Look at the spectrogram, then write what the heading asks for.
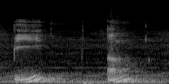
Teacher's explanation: Có é a última sílaba e a última sílaba é a mais forte, ou seja, é a sílaba tônica. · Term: oxítona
